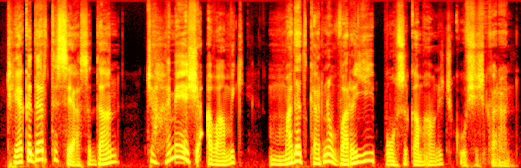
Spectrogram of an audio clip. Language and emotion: Kashmiri, disgusted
